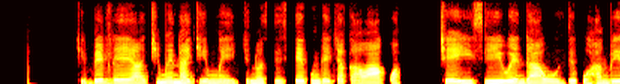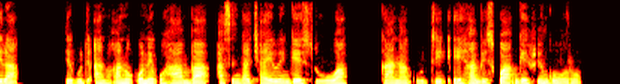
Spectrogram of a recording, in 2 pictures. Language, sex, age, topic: Ndau, female, 36-49, health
